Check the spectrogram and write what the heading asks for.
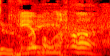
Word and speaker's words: Kamala: So it's Kamala.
